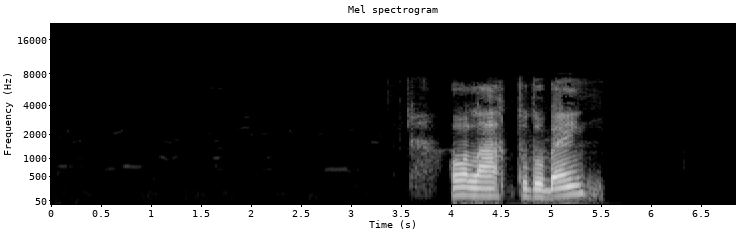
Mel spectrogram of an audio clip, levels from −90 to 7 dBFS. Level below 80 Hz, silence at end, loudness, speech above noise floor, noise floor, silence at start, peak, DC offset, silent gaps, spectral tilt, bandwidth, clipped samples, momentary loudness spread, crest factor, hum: -64 dBFS; 1.5 s; -15 LUFS; 74 dB; -89 dBFS; 4 s; -2 dBFS; under 0.1%; none; -5.5 dB/octave; 7.4 kHz; under 0.1%; 8 LU; 18 dB; none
